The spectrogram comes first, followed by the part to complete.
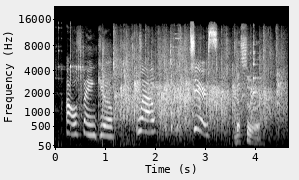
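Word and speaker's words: Gëzuar: Gazuar. How do you say? Gazuar.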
